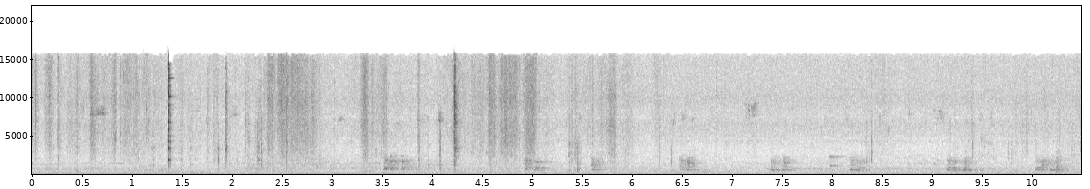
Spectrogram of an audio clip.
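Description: Short animal calls, repeated every second or so from about three and a half seconds in, with a sharp click about a second in.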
